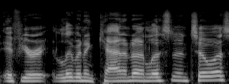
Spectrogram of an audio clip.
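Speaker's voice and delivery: ordinary talk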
